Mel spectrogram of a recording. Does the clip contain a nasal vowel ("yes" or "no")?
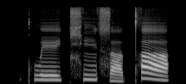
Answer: yes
